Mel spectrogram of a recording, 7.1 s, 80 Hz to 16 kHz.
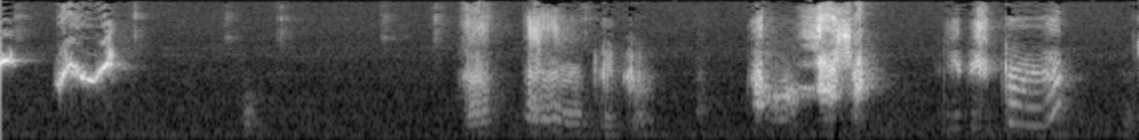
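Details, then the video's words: Pet budgerigar in a small gourd, giving a looped whistle at the start, then gravelly, nasal chatter bursts with harsh, rasping notes after a quiet stretch. "Bird Talk in the small gourd Part 2 - Pedro the Budgie"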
